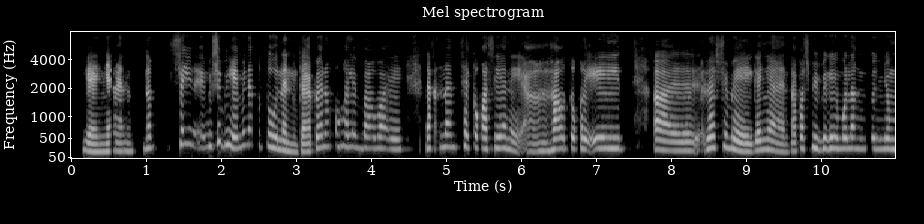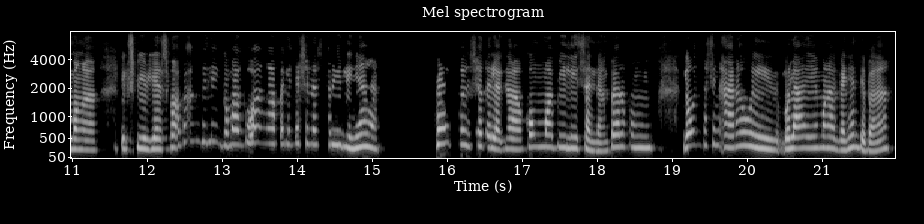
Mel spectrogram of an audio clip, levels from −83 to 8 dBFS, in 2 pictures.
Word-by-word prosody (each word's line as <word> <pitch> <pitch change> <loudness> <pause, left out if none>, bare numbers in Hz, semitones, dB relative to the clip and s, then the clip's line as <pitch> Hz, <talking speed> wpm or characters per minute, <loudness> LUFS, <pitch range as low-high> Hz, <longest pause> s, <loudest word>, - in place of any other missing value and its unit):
Ganyan. 190 0 +3
Nap 260 +2 -1 0.2
sa'yo 345 +4 -3 0.2
ibig 290 +2 -8
sabihin, 330 -10 +2
may 315 - -8
natutunan 275 - 0
ka. 180 +1 +5
Pero 275 +5 0
kung 295 0 -10
halimbawa, 260 -3 -3
eh, 235 0 -5 0.3
nak 255 - +3
na-check 285 0 -3
ko 265 - +2
kasi 250 +1 +3
yan, 260 -3 -1
eh. 195 -4 -5
Ah 185 +1 -4
how 240 +1 +5
to 250 -1 -2
create, 250 0 0 0.4
ay, 200 -3 +3
resume, 255 -8 +2
ganyan. 210 -3 -1
Tapos 250 +6 -2
bibigay 255 -1 0
mo 255 - +3
lang 250 -1 -2
dun 245 -1 -4
yung 240 -1 -1
mga 220 -2 +1 0.3
experience 240 -1 0
mo. 275 +4 +1
Aba, 400 - -9
ang 420 +1 -15
galing! 405 -3 -12
Gumagawa 340 +4 +1 0.2
nga 355 - +2
talaga 350 +1 -5
siya 370 -1 -10
ng 340 - -24
sarili 335 -4 -2
niya. 295 - +4 0.9
Helpful 350 -1 +1
siya 310 -1 -2
talaga. 235 -3 +2
Kung 285 0 +2
mabilisan 260 -6 +1
lang. 195 +1 -4
Pero 285 0 +2
kung 270 -1 -2 0.4
noon 305 +4 +1
kasing 325 0 -10
araw, 300 +3 +2
eh, 245 -5 +3
wala 255 +2 +5
yang 265 0 -4
mga 260 -2 +1
ganyan, 230 +6 +1
'di 210 - +2
ba? 200 +4 0
255 Hz, 170 wpm, -24 LUFS, 230-290 Hz, 0.9 s, ka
